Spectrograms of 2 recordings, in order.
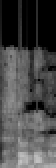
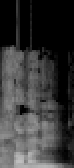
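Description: First: The word ends in an 'oo' vowel. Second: The word ends in an 'ee' vowel.

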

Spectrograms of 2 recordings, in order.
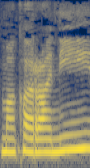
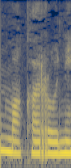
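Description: First: The third syllable has an 'a' vowel. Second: The third syllable has an 'o' vowel. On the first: The speaker calls it wrong. "این الف نیست" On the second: The speaker calls it right. "درست اون ماکارونی هست"

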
